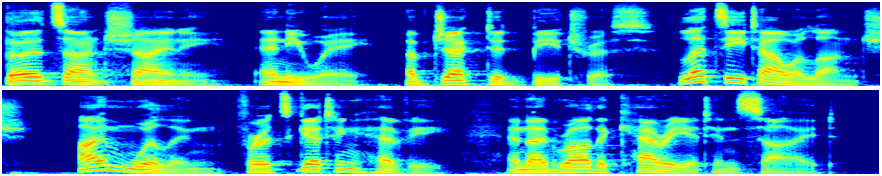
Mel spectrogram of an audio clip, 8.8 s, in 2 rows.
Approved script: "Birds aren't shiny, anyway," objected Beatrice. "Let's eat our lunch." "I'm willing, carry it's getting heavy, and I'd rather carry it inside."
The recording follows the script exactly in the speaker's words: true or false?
false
